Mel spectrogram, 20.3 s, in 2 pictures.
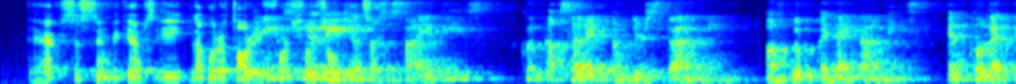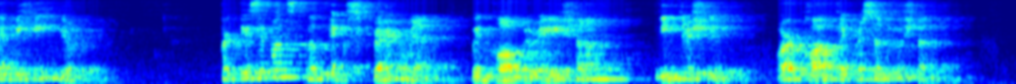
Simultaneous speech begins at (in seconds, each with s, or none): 2.5 s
